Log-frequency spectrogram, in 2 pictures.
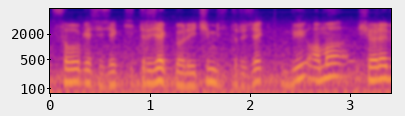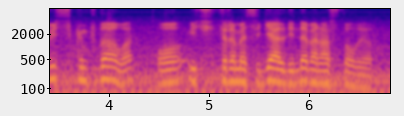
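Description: A man's voice: a little high, quick pace, noisy background. Chatty young man gaming and joking. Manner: chatty, swears, talks to viewers while driving. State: tired and hot. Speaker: gaming streamer. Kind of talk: casual gameplay commentary.

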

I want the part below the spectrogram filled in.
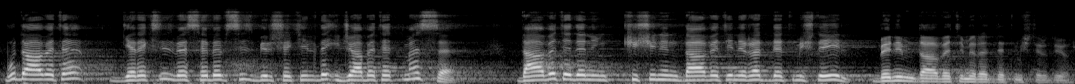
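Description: A man's voice: sits high, moderate pace, dark tone. A man preaching a Friday sermon at a pulpit microphone, exhorting the congregation with rhetorical questions. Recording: long hall reverb.

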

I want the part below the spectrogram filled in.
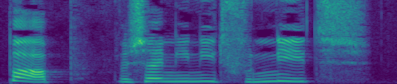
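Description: A woman's voice: fairly high pitch, expressive, normal speed, no room sound, studio quality. Fretful grown daughter, protesting, storybook; woman reader. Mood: worried.

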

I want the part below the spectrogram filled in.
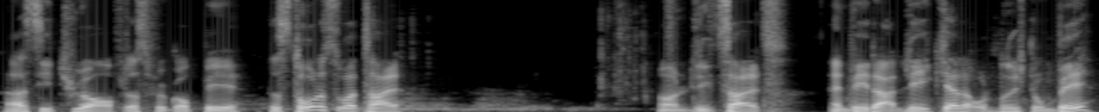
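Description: A man's voice: fairly high pitch, moderate pace, a little mellow. A man commentating live on a shooter match as an esports caster, in speech. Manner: esports caster delivery, analytical, exclaiming at big plays. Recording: game gunfire and clicks behind voice. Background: video game gunshots.

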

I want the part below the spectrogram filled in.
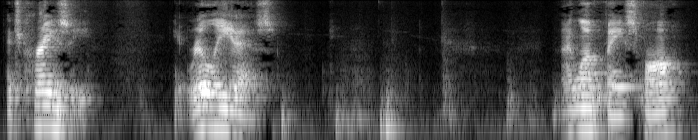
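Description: A man voicing a loud older baseball fan who sounds drunk, rambling slowly and repeating himself. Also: mid-range voice, echoey room, poor audio. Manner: rambling, repetitive, drawn-out talk.

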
